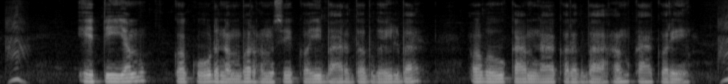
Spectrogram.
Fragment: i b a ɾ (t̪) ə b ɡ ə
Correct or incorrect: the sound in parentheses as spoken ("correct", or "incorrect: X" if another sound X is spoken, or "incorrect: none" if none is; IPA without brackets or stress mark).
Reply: incorrect: d̪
